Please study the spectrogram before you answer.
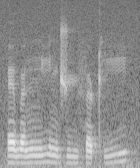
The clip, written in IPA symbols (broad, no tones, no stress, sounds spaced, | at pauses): ɛ w œ nː i n d͡ʒ y f œ ʈʰ i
